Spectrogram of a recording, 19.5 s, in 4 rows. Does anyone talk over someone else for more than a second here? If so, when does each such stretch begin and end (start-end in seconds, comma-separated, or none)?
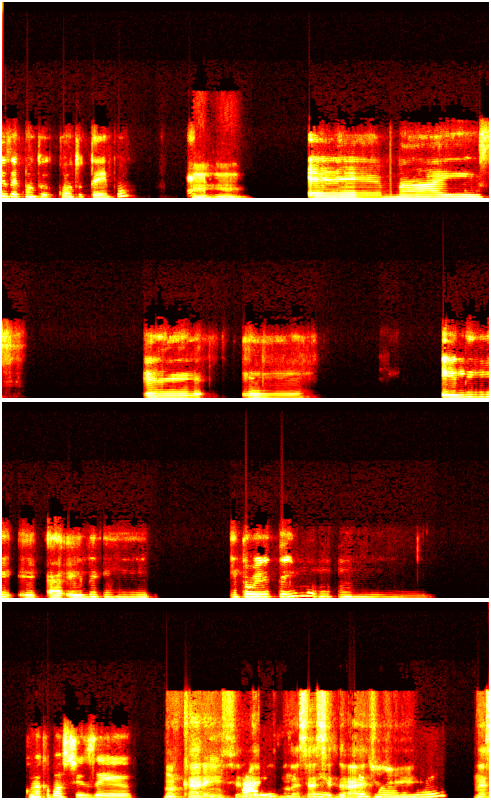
17.0-18.9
